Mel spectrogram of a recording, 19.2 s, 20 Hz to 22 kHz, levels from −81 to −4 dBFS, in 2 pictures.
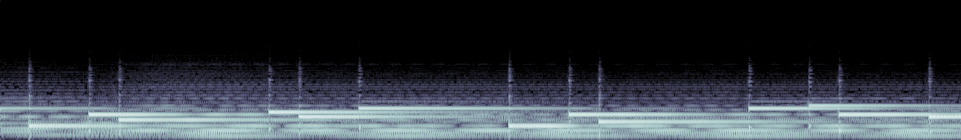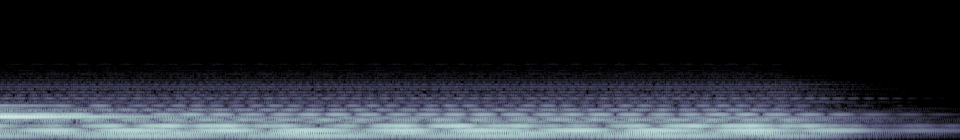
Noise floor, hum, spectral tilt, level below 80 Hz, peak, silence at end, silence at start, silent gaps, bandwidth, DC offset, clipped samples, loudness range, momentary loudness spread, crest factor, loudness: -47 dBFS; none; -12 dB/octave; -52 dBFS; -4 dBFS; 0.85 s; 0 s; none; 4.2 kHz; under 0.1%; under 0.1%; 7 LU; 10 LU; 14 dB; -19 LUFS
